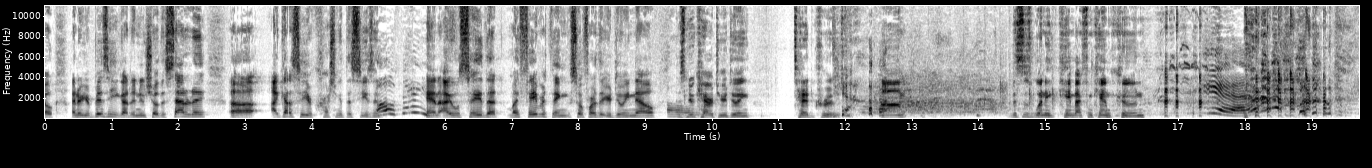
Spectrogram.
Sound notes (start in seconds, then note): 11.9 laughter; 16.5 laughs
